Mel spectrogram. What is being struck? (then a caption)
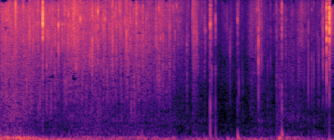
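Pile of soap shavings. Two bare hands press, squeeze and crumble a heap of brittle, dry, many-coloured soap chips and shavings on a tiled surface. A dense, continuous crackling crunch fills the first two seconds over a low rumble, then thins into scattered sharp crackles and pops as the pieces break apart.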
